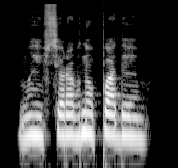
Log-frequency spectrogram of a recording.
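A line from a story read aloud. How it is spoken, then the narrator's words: Quiet. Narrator (Russian): сказала Марьяна тихо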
